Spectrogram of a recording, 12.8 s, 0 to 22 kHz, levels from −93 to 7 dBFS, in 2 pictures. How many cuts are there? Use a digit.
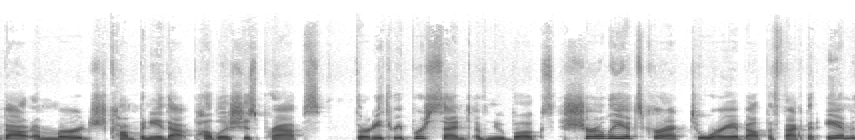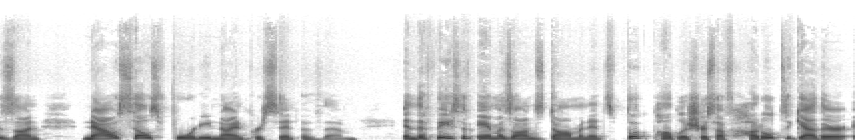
1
